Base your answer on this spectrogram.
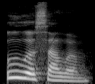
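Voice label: "ылӧсалӧм", Komi, female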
